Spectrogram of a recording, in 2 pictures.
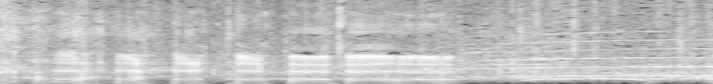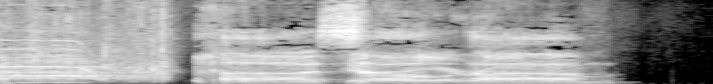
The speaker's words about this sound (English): Toss some applause on that.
